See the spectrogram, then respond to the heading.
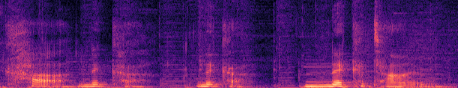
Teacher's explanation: The word of is reduced to a quick and the K in nick slides over to that vowel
